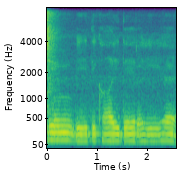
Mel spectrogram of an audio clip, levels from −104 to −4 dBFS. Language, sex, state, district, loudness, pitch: Hindi, male, Haryana, Rohtak, -18 LUFS, 105 Hz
